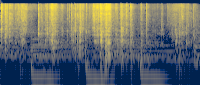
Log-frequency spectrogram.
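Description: Foil wrapper of a Panini Select football card pack crinkling as it is torn open, with irregular crackling strokes, over background music.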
